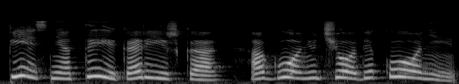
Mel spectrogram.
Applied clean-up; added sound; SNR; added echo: none; none; none; none.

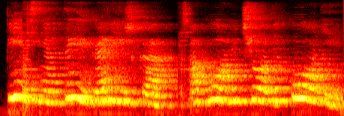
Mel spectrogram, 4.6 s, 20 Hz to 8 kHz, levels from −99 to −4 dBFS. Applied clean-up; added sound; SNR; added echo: neural separator model SepFormer DNS4.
